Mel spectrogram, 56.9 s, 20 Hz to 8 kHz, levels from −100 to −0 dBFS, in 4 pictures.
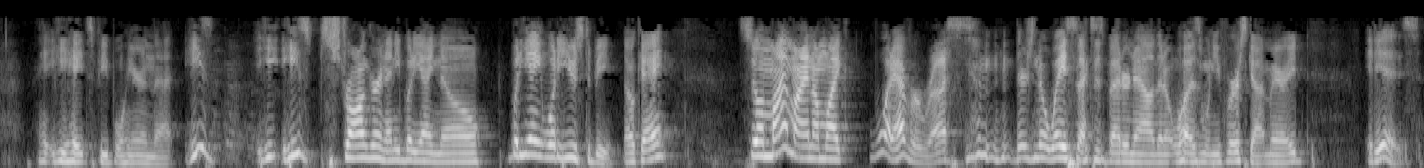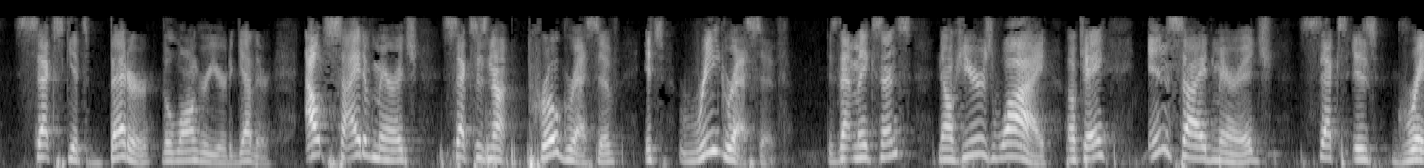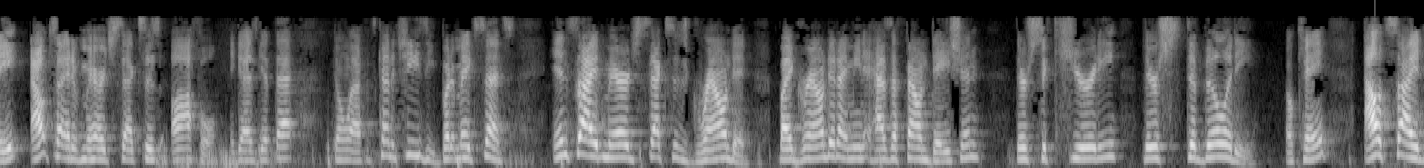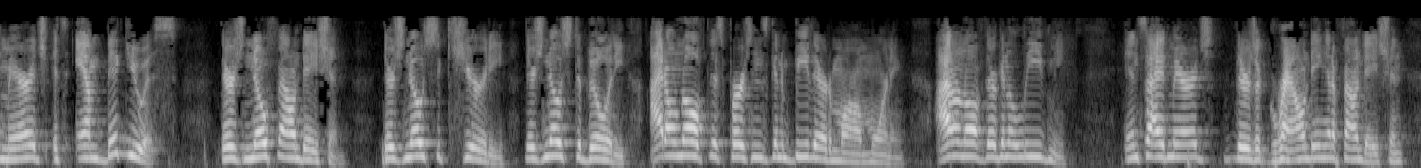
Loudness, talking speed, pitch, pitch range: -23 LUFS, 165 wpm, 195 Hz, 155-225 Hz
